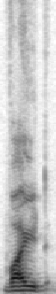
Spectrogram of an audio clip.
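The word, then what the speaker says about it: white: उसके बाद में अपने क्या है, वाइट, H साइलेंट हो गया।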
